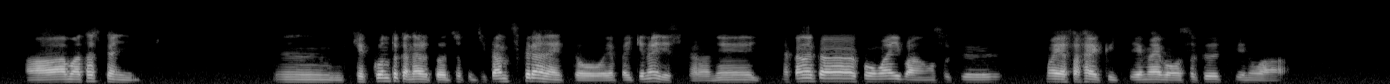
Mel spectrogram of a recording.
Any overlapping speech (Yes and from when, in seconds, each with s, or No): No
